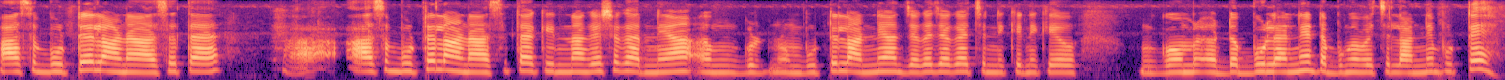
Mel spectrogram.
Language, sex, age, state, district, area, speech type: Dogri, female, 30-45, Jammu and Kashmir, Udhampur, rural, spontaneous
